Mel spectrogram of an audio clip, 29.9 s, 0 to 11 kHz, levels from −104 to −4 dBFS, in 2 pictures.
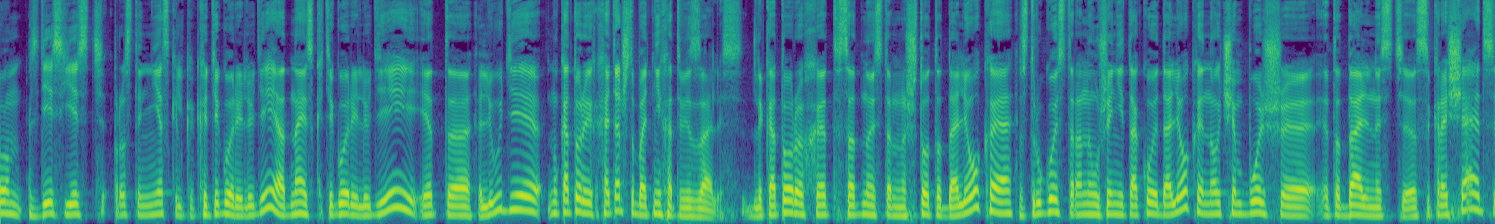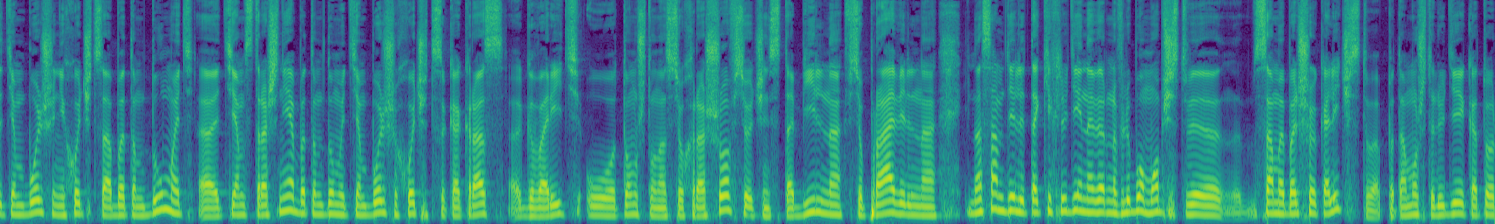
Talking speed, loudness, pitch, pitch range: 175 wpm, -18 LUFS, 150 Hz, 135-170 Hz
